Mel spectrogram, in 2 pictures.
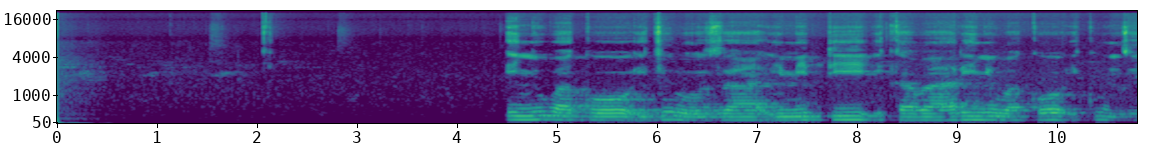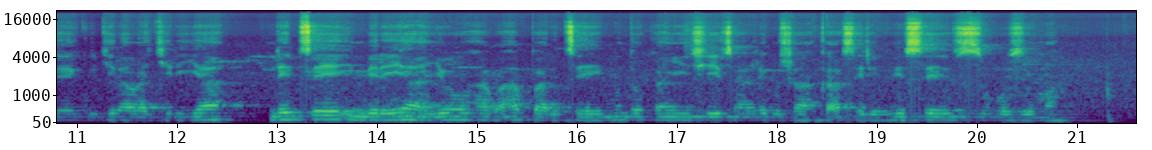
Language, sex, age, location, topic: Kinyarwanda, male, 25-35, Huye, health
